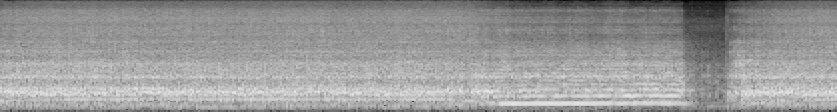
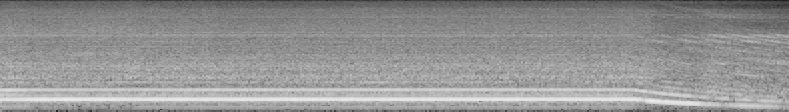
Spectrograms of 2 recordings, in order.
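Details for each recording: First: Commercial shop vac running: harsh roar with a groaning, shifting-pitch tone and friction felt on top of the motor; worn, binding bearing on the motor's top plate, fixed by replacing the bearing. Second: Commercial shop vac after replacing the failed top-plate bearing: a clean, steady motor whine with suction and no rattle or grind, then a smooth, even wind-down after switch-off. The motor sounds healthy.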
